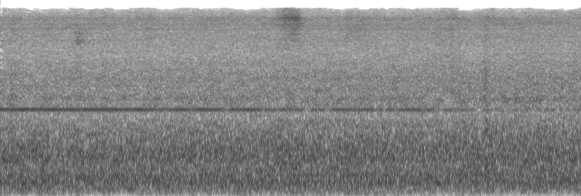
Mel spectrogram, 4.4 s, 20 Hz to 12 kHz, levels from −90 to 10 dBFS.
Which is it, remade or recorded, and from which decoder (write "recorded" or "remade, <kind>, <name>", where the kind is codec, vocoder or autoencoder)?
remade, autoencoder, DAC-VAE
